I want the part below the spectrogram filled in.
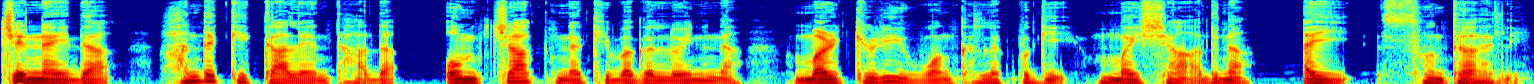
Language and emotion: Manipuri, sad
